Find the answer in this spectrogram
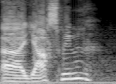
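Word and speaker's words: Jasmijn: Because it's J-A-S-M-I-J-N. Would that be Yasmin? Am I close there?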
